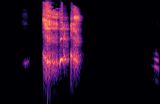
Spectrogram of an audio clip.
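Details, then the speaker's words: Young girl, ill, says she is sick and coughing a lot: a short burst of two to three harsh coughs. "Знаете, я болею, кашляю, так сильно."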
